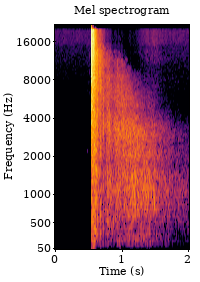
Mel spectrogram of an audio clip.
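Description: A single loud, close rifle shot from a Ruger American in 6.5 Creedmoor fitted with a muzzle brake, a sharp crack after silence followed by a long rolling blast that fades slowly.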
